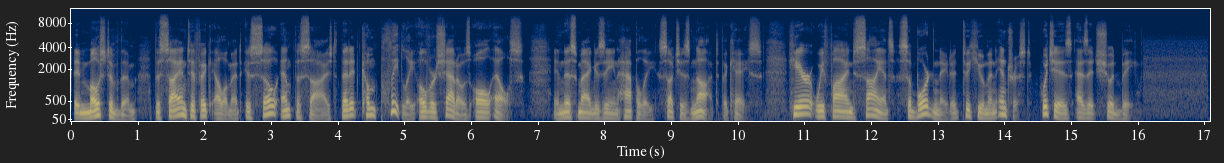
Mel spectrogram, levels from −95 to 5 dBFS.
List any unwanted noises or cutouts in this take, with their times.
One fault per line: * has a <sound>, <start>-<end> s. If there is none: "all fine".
all fine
